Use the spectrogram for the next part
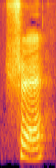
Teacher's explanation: जीभ के आगे का भाग मूर्धा को स्पर्श करता है, इसलिए हम इसे मूर्धन्य से भी बोल सकते हैं।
